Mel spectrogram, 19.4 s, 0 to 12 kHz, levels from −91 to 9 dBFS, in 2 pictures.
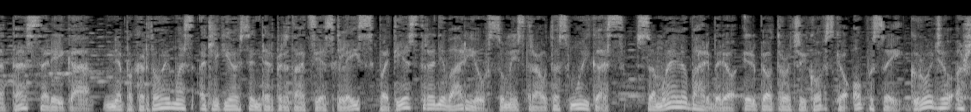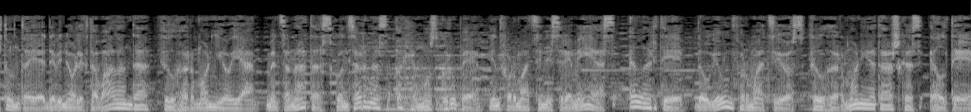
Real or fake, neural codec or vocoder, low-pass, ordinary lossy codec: real; none; 7.2 kHz; MP3, 32 kbps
